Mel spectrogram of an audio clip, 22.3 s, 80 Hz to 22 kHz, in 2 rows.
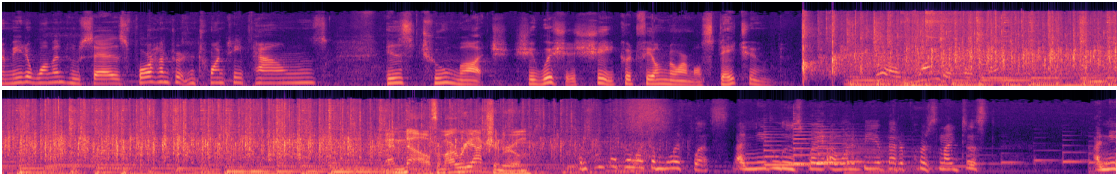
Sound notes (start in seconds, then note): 8.8 audience applauds; 13.4 upbeat music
